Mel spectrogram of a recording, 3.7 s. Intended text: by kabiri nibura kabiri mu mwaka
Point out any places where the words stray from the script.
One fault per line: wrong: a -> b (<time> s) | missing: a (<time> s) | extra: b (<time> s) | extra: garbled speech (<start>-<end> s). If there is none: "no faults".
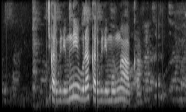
no faults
